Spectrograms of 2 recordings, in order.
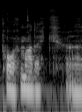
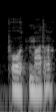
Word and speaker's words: Porthmadog: And there's a really nice beach which is not too far away from me in a place called Porthmadog, or Porthmadog, depending on how you pronounce it, which is on the North Wales.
